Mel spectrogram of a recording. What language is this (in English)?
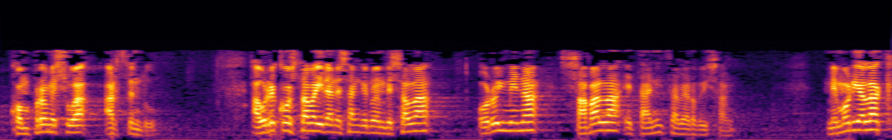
Basque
